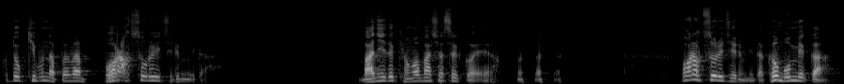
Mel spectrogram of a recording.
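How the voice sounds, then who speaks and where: Expressive Korean man preaching earnestly. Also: high-pitched. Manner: earnest preaching with rising emphasis and soft trailing endings. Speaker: pastor. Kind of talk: sermon. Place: church sanctuary.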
